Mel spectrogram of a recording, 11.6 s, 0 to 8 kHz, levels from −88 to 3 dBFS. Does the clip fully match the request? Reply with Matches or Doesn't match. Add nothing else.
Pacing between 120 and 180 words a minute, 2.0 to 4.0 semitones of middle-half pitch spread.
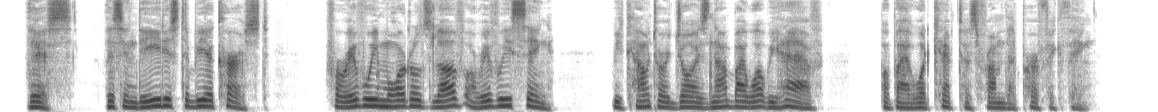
Matches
